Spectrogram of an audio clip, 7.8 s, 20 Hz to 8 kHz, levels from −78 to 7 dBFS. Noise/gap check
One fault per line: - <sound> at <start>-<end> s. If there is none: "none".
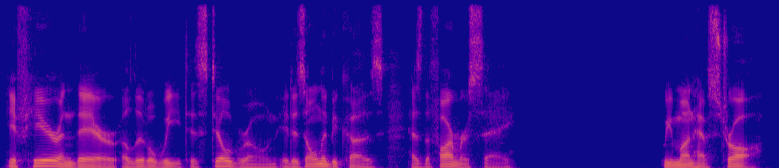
none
